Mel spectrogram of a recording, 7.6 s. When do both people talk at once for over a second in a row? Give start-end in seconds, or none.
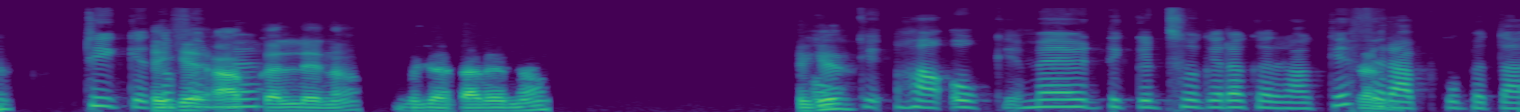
none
